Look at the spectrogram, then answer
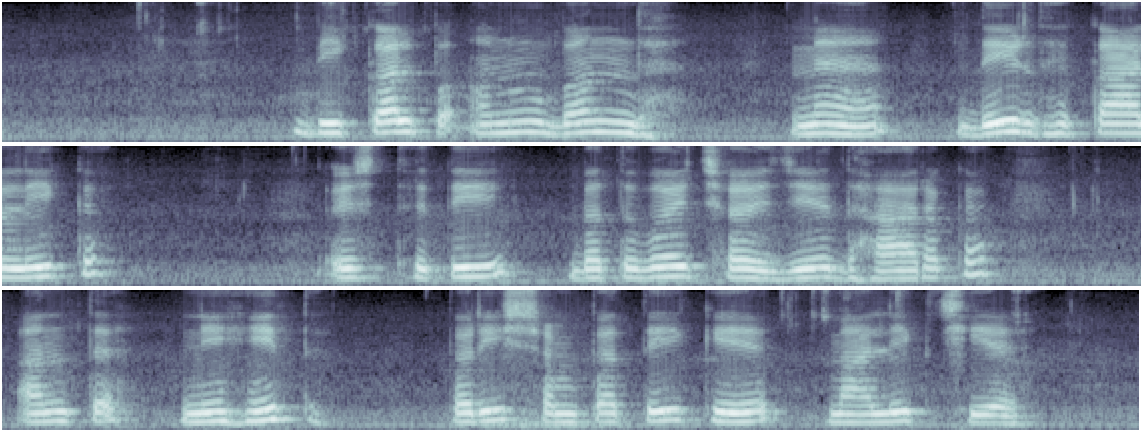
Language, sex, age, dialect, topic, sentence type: Maithili, female, 51-55, Eastern / Thethi, banking, statement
